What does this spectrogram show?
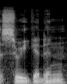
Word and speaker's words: Suikoden: Well, that's just how I've pronounced it, Suikoden. Oh shit! So it might be wrong. I'm pretty sure that's correct. That's the only way I've ever heard anyone pronounce that game.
